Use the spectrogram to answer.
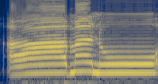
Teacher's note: آ کے اوپر دیکھیں کھڑی زبر آ گئی، ایک الف کے برابر لمبا کریں گے۔ نو میں دیکھیں واو ساکن پیچھے پیش، واو مدہ کا قاعدہ جاری ہو رہا ہے۔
